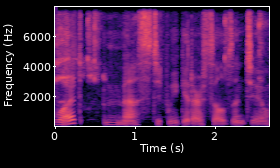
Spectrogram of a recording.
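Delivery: quiet, soft grumbling under the breath. In a game session, a player voices Kin grumbling softly to a companion. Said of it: "Kin just kind of grumbles softly".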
